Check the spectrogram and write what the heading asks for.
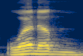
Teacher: Untuk mad lazim musaqqal kalimi atau kalimi musaqqal panjangnya 6 harakat, maka panjangkan dotnya dulu 6 harakat, kemudian sempurnakan di dotnya, kemudian baru masuk ke huruf lam · Nah, jangan terlalu lama, jangan waladdallin. Cukup ya menekan di lamnya, kemudian dikasrahkan langsung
